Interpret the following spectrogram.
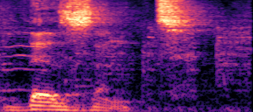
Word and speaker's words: doesn't: Doesn't. Doesn't. Mas ninguém fala esse t. Então a pronúncia fica doesn't.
